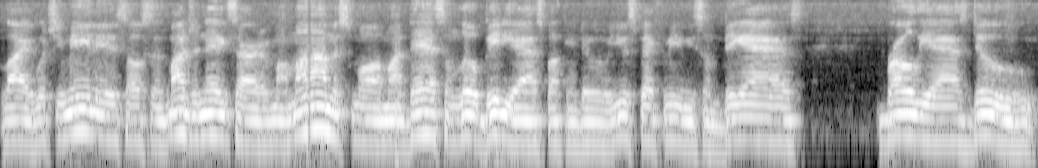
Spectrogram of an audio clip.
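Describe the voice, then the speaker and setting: A man's voice: low voice, measured pace, rough recording. A man around forty on a live stream, chatting to viewers in a blunt, swearing storytelling rant from his phone. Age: 40s. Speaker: livestreamer. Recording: loud background noise with running water.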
